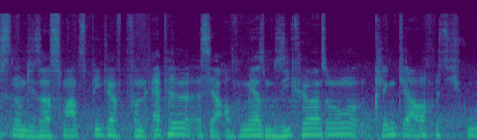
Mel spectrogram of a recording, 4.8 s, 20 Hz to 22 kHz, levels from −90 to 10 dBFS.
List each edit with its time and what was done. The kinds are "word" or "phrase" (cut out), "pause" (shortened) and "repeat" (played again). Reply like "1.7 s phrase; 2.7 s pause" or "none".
1.2 s word; 2.6 s phrase; 3.2 s word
